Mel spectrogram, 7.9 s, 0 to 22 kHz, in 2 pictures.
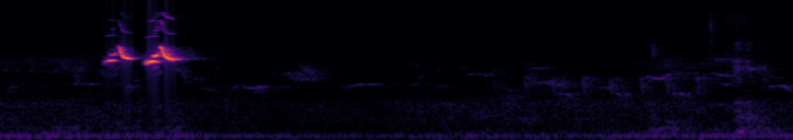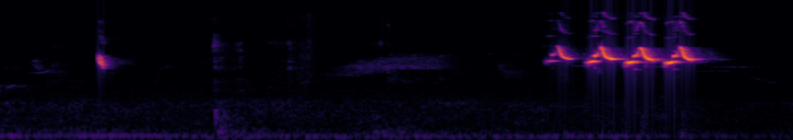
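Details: Ortolan bunting song recorded on 28 May 2024: two short phrases of four or five ringing, high notes, about six seconds apart, with quiet pauses and faint clicks between.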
